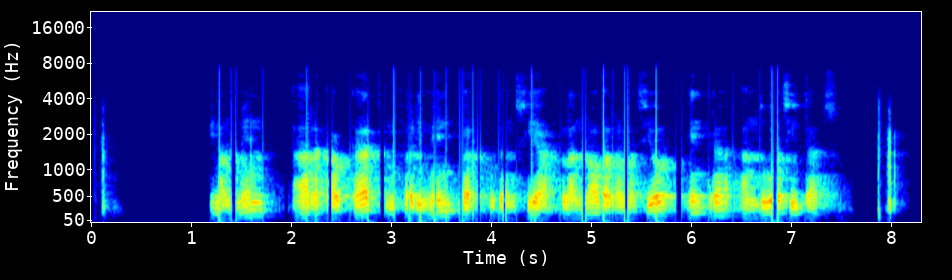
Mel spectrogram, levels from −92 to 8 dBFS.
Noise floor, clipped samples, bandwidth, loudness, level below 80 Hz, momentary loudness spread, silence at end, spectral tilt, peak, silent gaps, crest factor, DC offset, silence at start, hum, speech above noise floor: under -90 dBFS; under 0.1%; 7.4 kHz; -27 LUFS; -62 dBFS; 9 LU; 0.25 s; -7.5 dB/octave; -6 dBFS; 7.63-7.86 s; 20 dB; under 0.1%; 1.2 s; none; over 64 dB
